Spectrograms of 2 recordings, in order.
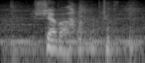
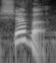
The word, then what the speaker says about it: Sheva: See, that's how Chris pronounces it, Sheva, which is how I've been pronouncing it for most of the game, and then we had another couple of characters pronouncing it differently.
